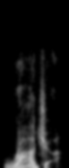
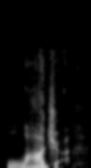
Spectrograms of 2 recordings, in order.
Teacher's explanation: in true eastern Magadhi the r sound is replaced by an L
